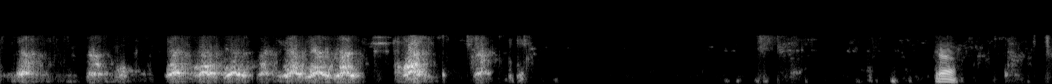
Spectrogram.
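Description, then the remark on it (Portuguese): A dog barks in a rapid, loud burst of repeated barks, then falls quiet, followed by a few softer yips and one more sharp bark near the end. “Nossa, se me morder, vai tomar tiro.”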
